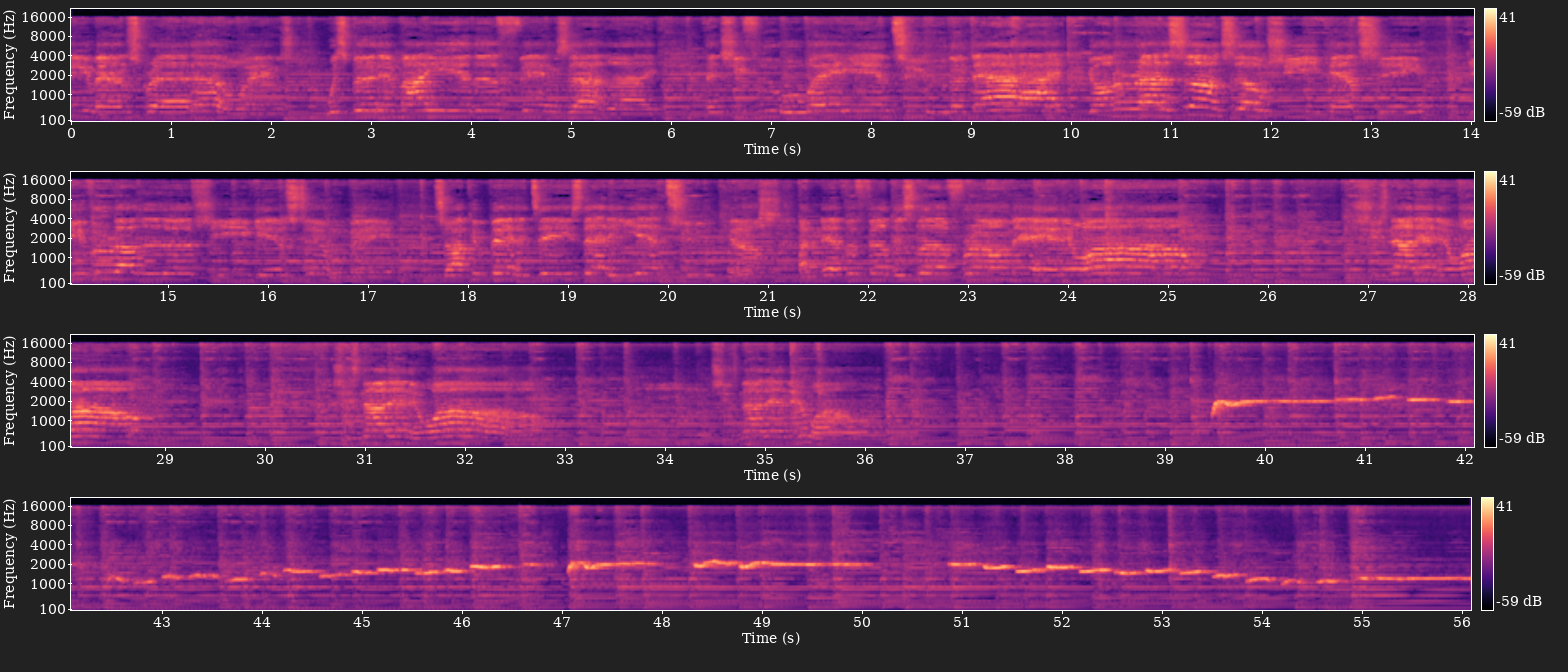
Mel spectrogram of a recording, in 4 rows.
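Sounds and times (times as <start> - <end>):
person singing with vibrato: 0.0 - 25.6, 26.4 - 29.0, 30.3 - 36.4
acoustic guitar strumming: 0.0 - 56.0
high whistled melody: 39.4 - 56.0.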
